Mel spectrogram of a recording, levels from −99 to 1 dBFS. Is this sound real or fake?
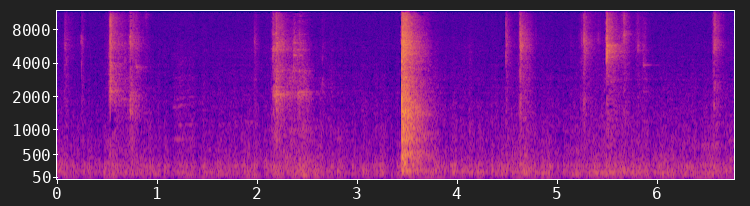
real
